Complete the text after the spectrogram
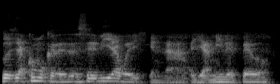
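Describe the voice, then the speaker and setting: A man's voice: mid-range voice, fast, echoey room. A young man with a Mexican Spanish accent telling a story in casual chat, full of slang, laughing often and acting out the voices of the people in it.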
